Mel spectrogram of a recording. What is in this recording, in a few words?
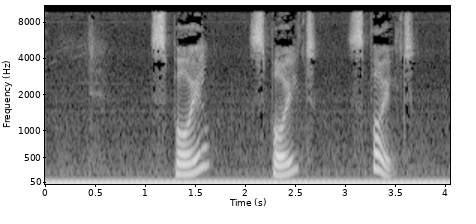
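"spoilt", English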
